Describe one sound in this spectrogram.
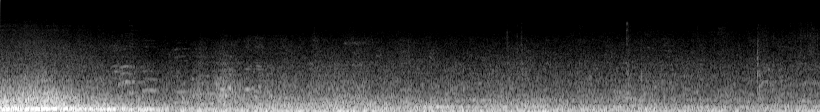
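Voices of a crowd murmur at a distance outdoors.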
